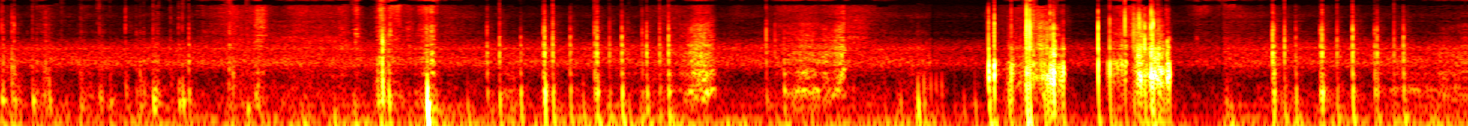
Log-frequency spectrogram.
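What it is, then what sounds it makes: Cloth-bound hardcover book, tapped and scratched. A small green cloth-bound hardcover library book with a solid paper block lies on a carpet tile floor while long red-painted nails tap and scratch its cloth cover and page edges. Many soft, dull taps mix with rasping scratches, the low end dominating. One sharp tap stands out, and louder bursts of scraping come later.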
